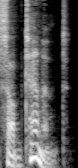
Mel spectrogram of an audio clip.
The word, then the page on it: subtenant: British English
